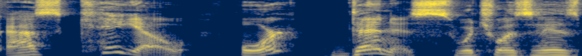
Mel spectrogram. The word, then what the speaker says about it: Kao: pc last but not least our favorite kangaroo ko or ko or ka depending of which country you live in i've heard different pronunciations but you know it's officially pronounced as ko or dennis which was his prototype name the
